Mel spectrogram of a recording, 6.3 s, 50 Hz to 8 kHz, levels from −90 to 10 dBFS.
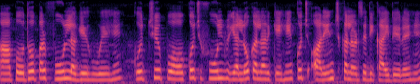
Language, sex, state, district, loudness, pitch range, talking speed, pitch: Hindi, female, Bihar, Begusarai, -21 LUFS, 220-260 Hz, 200 wpm, 240 Hz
